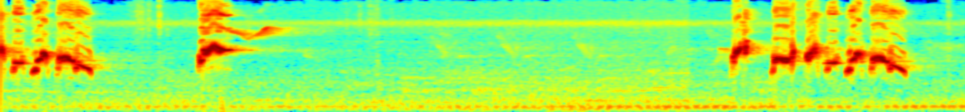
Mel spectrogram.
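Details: Thai cage-bird training recording of red-whiskered bulbul song in the doubled 'beun' style: a short warbled phrase, a lone upslurred note, a quiet pause, then a longer phrase of quick chattering notes, with low hum behind.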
